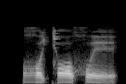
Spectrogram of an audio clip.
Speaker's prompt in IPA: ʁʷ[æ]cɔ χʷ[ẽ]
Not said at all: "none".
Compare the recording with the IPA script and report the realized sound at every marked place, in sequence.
ɛ, e

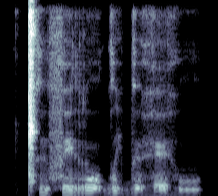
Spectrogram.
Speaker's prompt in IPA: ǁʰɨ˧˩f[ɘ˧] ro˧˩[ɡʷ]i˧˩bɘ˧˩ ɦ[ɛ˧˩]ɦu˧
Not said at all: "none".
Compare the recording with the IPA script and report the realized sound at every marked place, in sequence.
e˧, ɡʷ, ɛ˧˩

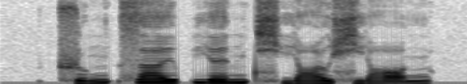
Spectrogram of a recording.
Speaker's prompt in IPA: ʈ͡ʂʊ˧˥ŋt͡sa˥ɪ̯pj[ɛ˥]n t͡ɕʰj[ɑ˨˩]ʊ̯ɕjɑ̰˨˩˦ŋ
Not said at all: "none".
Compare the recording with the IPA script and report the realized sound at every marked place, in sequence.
ɛ˥, ɑ˧˥

